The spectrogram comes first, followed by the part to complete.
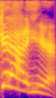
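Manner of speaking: high, mild, half-voiced yell. Retelling charging at a coyote at night: imitating himself screaming. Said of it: "I'm screaming at it".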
